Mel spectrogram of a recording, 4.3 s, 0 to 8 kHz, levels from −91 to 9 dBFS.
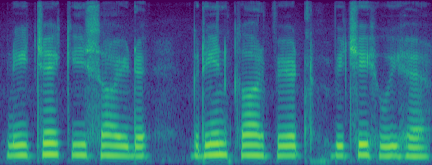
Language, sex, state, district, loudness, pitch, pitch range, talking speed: Hindi, female, Bihar, Patna, -15 LUFS, 180 Hz, 175-190 Hz, 110 wpm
